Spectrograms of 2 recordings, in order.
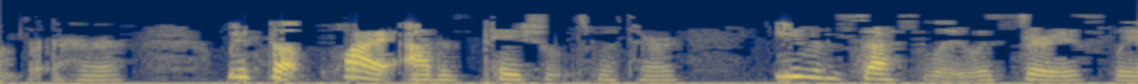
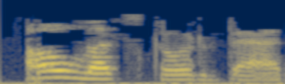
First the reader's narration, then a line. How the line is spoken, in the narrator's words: growled Stan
